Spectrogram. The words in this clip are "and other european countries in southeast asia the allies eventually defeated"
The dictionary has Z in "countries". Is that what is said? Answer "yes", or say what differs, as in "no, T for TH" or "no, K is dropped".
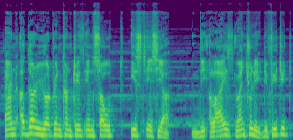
yes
